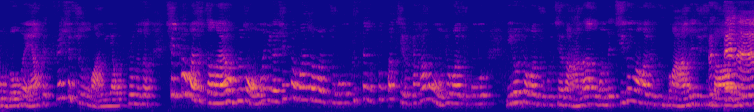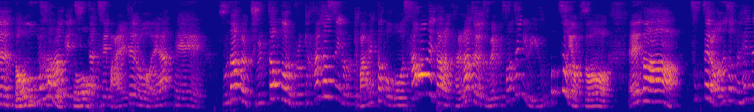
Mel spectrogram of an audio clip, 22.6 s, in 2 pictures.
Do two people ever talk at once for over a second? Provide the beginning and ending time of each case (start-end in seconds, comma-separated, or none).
10.8-12.7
